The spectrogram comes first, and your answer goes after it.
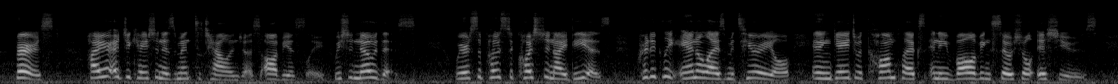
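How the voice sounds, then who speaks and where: A woman speaks at a fairly quick pace with a high pitch. Her intonation is lively. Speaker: undergraduate student speaker. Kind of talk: prepared statement at press conference. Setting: press conference. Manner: loud; halting, self-correcting.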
